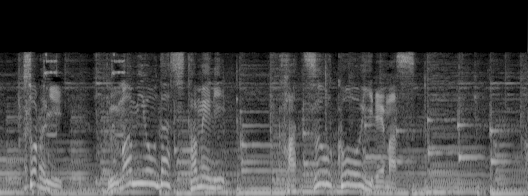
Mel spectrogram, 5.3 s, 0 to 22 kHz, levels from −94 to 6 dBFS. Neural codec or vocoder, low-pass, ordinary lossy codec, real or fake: vocoder, 44.1 kHz, 128 mel bands every 256 samples, BigVGAN v2; 7.2 kHz; MP3, 64 kbps; fake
